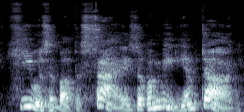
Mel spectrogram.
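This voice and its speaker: A man reading a children's storybook aloud in an expressive way, with drawn-out emphasis, as if talking to young listeners. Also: fairly high pitch. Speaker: community education director reading to children. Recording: roomy echo.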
